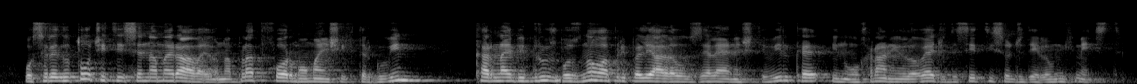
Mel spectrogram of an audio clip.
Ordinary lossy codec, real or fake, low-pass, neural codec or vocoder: MP3, 64 kbps; fake; 7.2 kHz; vocoder, 44.1 kHz, 80 mel bands, Vocos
